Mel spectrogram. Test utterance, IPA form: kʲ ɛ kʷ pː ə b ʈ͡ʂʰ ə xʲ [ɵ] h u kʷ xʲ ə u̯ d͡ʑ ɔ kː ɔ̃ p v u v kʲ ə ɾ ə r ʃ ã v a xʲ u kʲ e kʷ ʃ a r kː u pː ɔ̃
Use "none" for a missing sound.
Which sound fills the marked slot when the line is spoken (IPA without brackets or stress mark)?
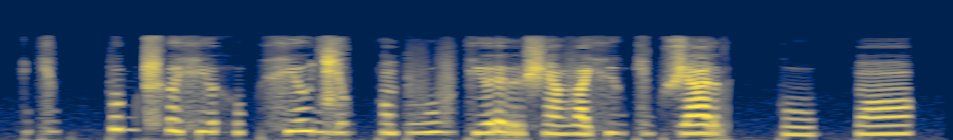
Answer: ɵ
